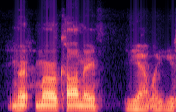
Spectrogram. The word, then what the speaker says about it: Murakami: Your home run leaders right now, uh, we have Aaron Judge and Maraki Murakami, or however you pronounce that name. Murakami.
